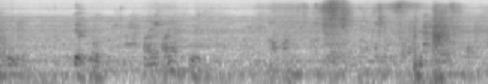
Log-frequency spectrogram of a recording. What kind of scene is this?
restaurant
